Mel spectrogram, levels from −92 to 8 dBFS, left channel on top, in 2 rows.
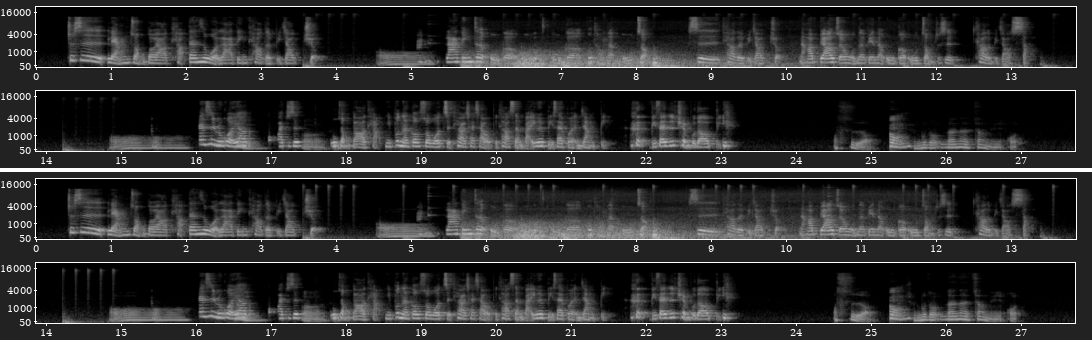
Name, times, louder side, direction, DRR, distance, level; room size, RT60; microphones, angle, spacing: voice 1, 0.4-3.8 5.1-8.3 8.7-13.2 15.4-15.5 16.0-16.7 17.1-17.4 17.8-21.5 21.8-23.2 25.2-25.6, left 1 dB, 10° left, 0.7 m, -31 dB
sound 1, 3.5-5.7 6.2-7.8 8.2-8.3 8.9-11.0 11.5-13.8 14.2-15.3, right 2 dB, 45° right, 1.0 m, -51 dB
voice 2, 4.5-5.3 14.8-15.9 16.5-16.8 17.4-17.7 24.5-25.1 25.6-26.9, right 3 dB, 80° right, 0.8 m, -38 dB
Thunder / Rain, 5.6-12.0, right 1 dB, 25° right, 0.7 m, -33 dB
19.0 x 7.7 x 2.5 m
head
